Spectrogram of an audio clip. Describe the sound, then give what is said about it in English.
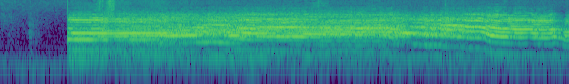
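A man in a movie screams as he wakes up from a dream: one long, loud scream that bursts in abruptly after a moment of quiet, holding a strained, harmonic tone for about four seconds before wavering and dropping in pitch at the end. “Because when he sees the naked corpse dancing, can we play number two, his scream when he wakes up from his dream?”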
